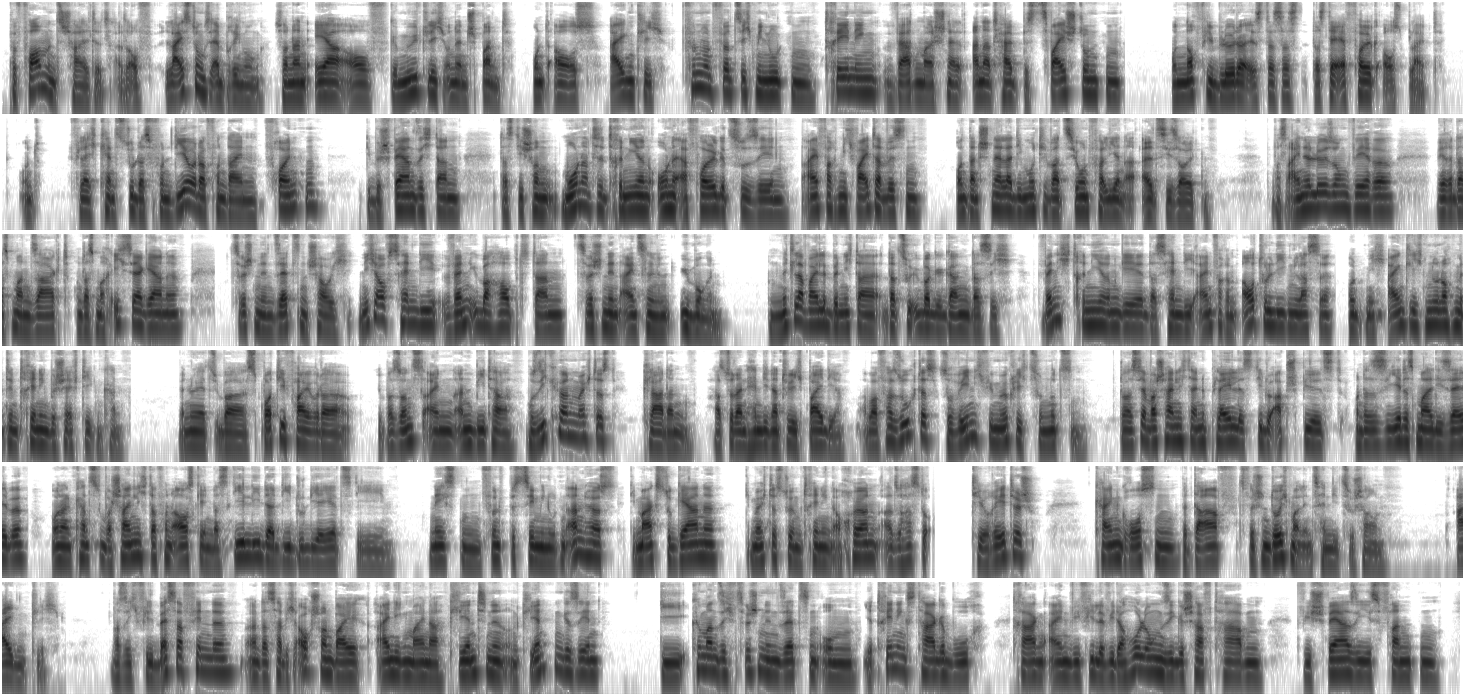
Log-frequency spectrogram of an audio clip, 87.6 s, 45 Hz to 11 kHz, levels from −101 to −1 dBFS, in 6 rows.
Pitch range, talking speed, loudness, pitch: 105-125 Hz, 180 wpm, -22 LUFS, 110 Hz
